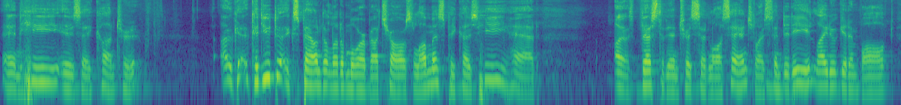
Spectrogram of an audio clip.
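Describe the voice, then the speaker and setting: Hesitant man asking from the audience. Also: fairly high pitch. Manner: tentative, halting. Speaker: audience member. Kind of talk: asking a question.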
